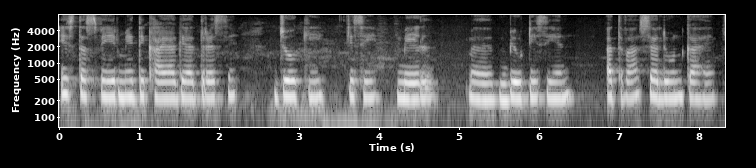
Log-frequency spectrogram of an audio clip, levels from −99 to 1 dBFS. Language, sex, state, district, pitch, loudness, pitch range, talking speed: Hindi, female, Uttar Pradesh, Lucknow, 230 Hz, -16 LUFS, 225-240 Hz, 115 wpm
